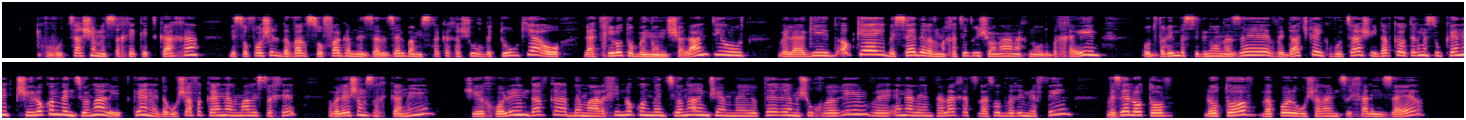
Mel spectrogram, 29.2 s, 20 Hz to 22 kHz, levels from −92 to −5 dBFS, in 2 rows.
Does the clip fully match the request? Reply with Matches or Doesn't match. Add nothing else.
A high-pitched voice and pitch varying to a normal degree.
Doesn't match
